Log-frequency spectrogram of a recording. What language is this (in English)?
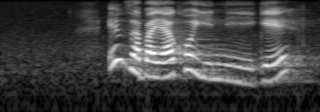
Swati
